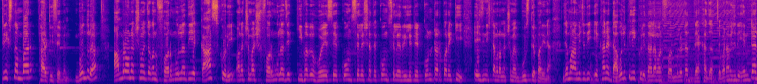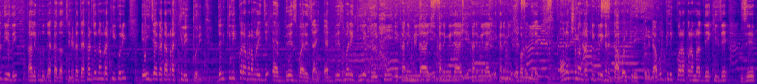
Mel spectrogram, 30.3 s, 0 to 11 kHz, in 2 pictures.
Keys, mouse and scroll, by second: 0.0 alt+Tab, 2.9 click, 3.2 click, 11.3 Return, 12.2 click, 12.4 click, 14.8 Return, 18.2 click, 19.2 click, 27.4 click, 27.6 click.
